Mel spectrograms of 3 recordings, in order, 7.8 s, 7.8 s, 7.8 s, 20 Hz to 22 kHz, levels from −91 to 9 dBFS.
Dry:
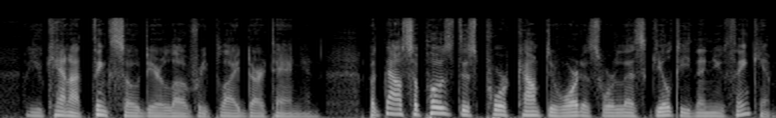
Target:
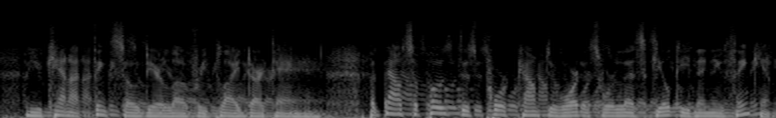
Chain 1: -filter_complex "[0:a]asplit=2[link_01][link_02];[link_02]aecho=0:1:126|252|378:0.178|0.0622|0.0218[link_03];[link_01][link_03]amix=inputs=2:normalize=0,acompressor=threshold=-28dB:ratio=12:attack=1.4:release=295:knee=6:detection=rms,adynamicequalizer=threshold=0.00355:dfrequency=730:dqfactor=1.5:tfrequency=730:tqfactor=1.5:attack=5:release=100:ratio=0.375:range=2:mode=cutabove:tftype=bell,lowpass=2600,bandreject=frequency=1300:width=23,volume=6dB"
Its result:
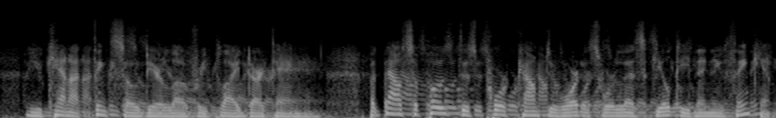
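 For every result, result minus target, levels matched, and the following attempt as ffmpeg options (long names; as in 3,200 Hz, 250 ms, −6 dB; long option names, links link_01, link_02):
downward compressor: peak gain reduction −9 dB; 1,000 Hz band +3.0 dB
-filter_complex "[0:a]asplit=2[link_01][link_02];[link_02]aecho=0:1:126|252|378:0.178|0.0622|0.0218[link_03];[link_01][link_03]amix=inputs=2:normalize=0,acompressor=threshold=-38dB:ratio=12:attack=1.4:release=295:knee=6:detection=rms,adynamicequalizer=threshold=0.00355:dfrequency=730:dqfactor=1.5:tfrequency=730:tqfactor=1.5:attack=5:release=100:ratio=0.375:range=2:mode=cutabove:tftype=bell,lowpass=2600,bandreject=frequency=1300:width=23,volume=6dB"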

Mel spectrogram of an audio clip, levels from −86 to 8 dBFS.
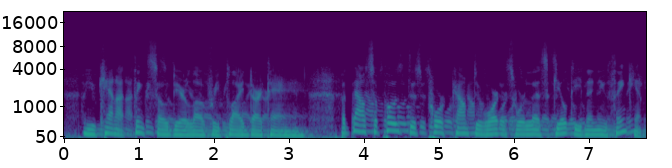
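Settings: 1,000 Hz band +3.5 dB
-filter_complex "[0:a]asplit=2[link_01][link_02];[link_02]aecho=0:1:126|252|378:0.178|0.0622|0.0218[link_03];[link_01][link_03]amix=inputs=2:normalize=0,acompressor=threshold=-38dB:ratio=12:attack=1.4:release=295:knee=6:detection=rms,adynamicequalizer=threshold=0.00355:dfrequency=730:dqfactor=1.5:tfrequency=730:tqfactor=1.5:attack=5:release=100:ratio=0.375:range=2:mode=cutabove:tftype=bell,lowpass=2600,equalizer=frequency=1300:width=1.2:gain=-7,bandreject=frequency=1300:width=23,volume=6dB"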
